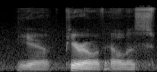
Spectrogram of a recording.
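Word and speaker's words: Pyrrho: just don't believe anything uh is how it's pronounced yeah piero of ellis p y double r h oh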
